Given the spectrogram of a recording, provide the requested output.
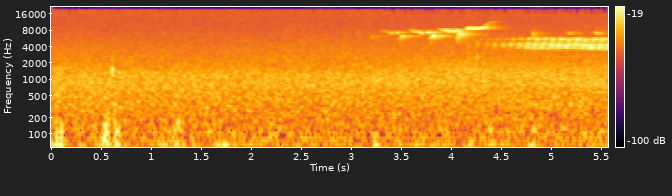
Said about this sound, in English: Well, that's closer. There's our ovenbird.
